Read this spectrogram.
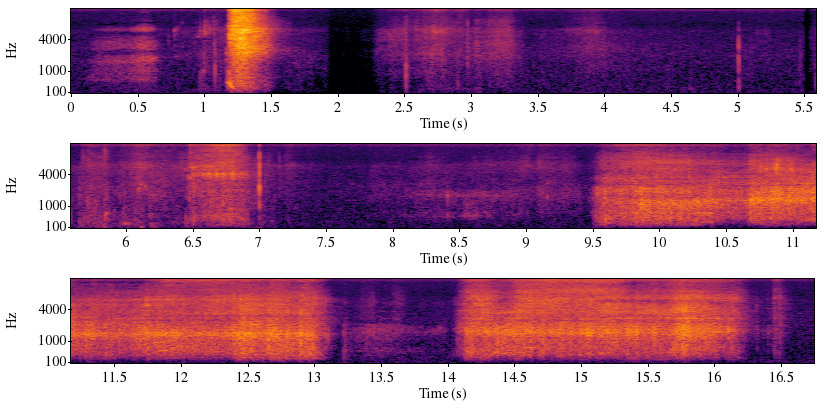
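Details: Person with a cold and a very sore throat: one sharp, explosive sneeze after a short intake of breath, then quieter sniffing and breathing with rustling in a small room; cold sneezing.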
